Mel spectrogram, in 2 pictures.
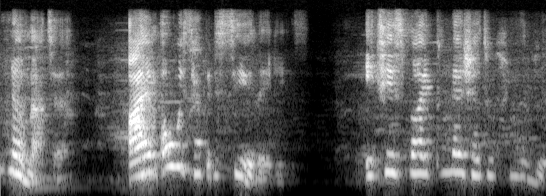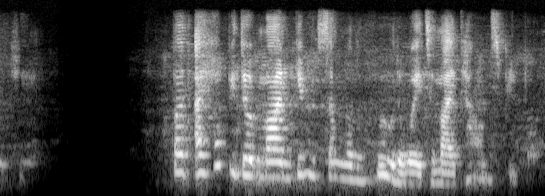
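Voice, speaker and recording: A performer voicing a suave, courtly French marquis, gracious and gently condescending in theatrical, flowery, unhurried speech. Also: mid-range voice, big pitch swings, a little hiss or hum, pitched above the performer's own voice. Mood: smooth, condescending. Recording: dull lo-fi audio with faint music.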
